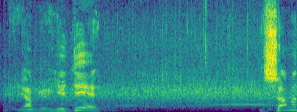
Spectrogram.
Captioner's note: applause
